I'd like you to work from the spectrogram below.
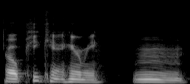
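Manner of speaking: normal talking voice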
